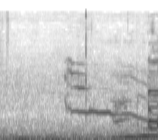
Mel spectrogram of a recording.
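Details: Stray cat wanting food, reacting to wet food: one drawn-out meow that holds steady, then slides downward and trails off, over a low steady hum.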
